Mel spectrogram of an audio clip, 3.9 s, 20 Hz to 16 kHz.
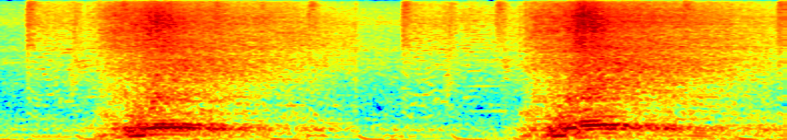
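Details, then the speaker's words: Porsche 911 with stock center muffler reinstalled, Sharkwerks center bypass removed, side mufflers repaired; two sharp revs climb and fall back cleanly to steady idle, deep even exhaust note, nothing rattling; still sounds like a classic 911, only lower volume. "it still sounds like a 911. It sounds like that classic 911 look. It's just turned the volume down."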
